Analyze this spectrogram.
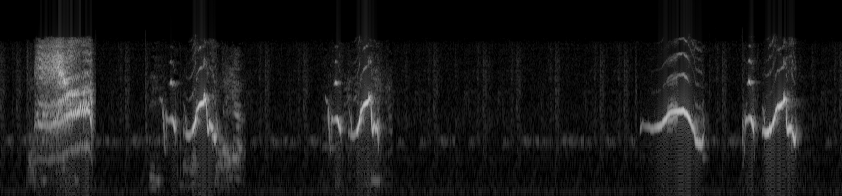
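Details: Oriole on a bird-luring track: one harsh rasping call, then several short fluty whistled phrases that rise and fall, given in bursts a few seconds apart, with a faint steady tone in the background.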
